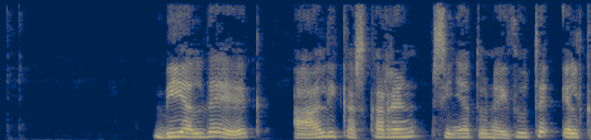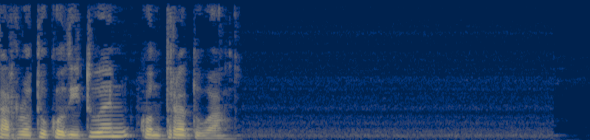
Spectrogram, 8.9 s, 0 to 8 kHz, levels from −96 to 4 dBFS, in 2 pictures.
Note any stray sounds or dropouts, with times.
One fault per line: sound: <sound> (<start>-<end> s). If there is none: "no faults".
no faults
